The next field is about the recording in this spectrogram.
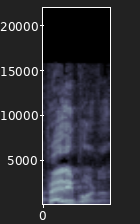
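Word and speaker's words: pairi pona: Yeah, peripona. Yeah, because it rhymes with peri peri sauce.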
